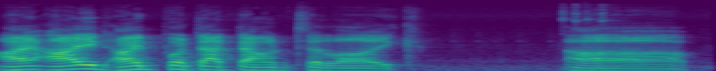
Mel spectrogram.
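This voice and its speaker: Bright-voiced wry young man. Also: mid-range voice, takes it slowly, a little hiss or hum. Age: late 20s. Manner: wry, deadpan-ish humor with frequent fillers. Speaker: co-host. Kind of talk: casual chat while gaming.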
